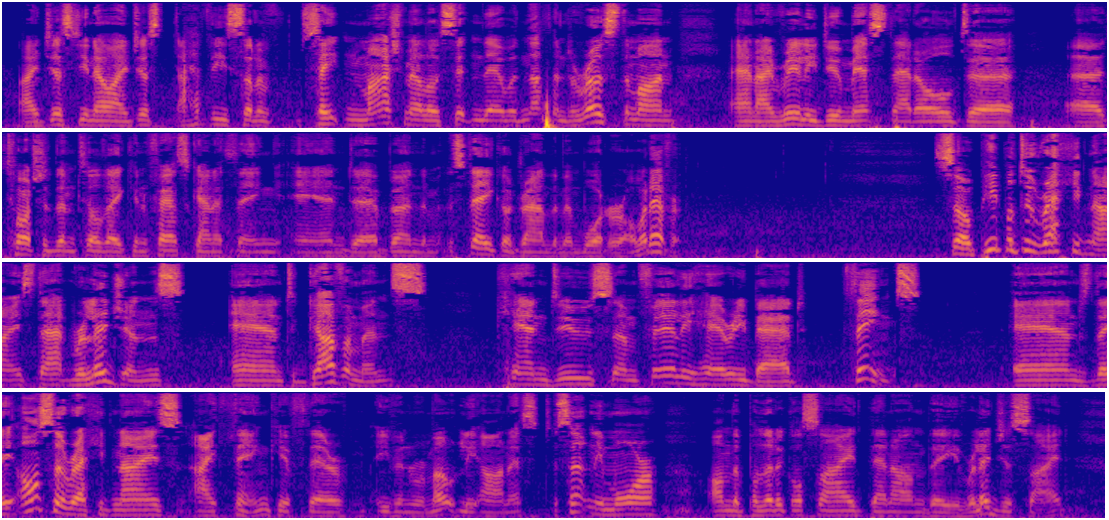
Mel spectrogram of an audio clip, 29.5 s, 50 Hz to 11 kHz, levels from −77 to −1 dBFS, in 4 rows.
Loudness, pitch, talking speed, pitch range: -24 LUFS, 120 Hz, 180 wpm, 105-135 Hz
